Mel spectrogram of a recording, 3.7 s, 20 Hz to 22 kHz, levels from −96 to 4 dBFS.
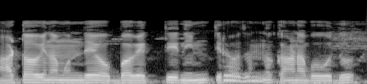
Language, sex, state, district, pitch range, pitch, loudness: Kannada, male, Karnataka, Bangalore, 105-120 Hz, 110 Hz, -17 LUFS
